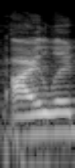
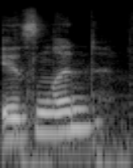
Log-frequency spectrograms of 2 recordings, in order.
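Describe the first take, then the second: First: The s in the word is silent. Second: The s in the word is pronounced. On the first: "words that are spelt different than how they sound" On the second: "I think of that in my head when I write it"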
